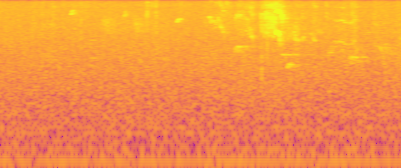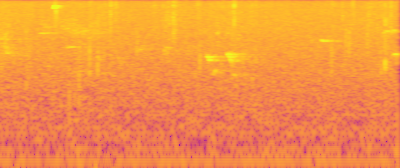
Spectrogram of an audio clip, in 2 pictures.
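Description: Forest birds calling: scattered short chirps and whistles over a steady low background hiss, with louder bursts of calls about three and five seconds in.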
